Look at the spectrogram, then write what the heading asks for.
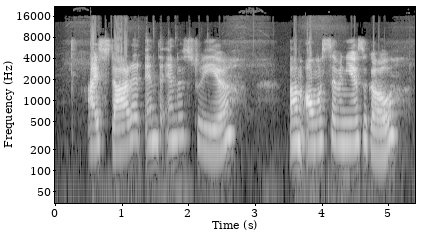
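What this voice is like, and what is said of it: German accent. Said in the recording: “As you can tell from my accent, I'm German. Well, actually, half German.”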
